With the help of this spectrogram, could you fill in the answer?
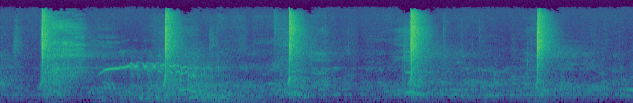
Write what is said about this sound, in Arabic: الخيول جريت.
